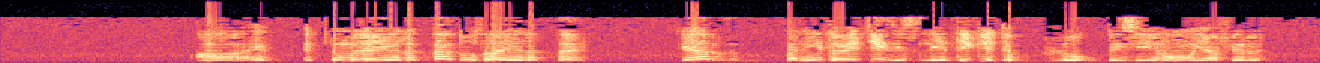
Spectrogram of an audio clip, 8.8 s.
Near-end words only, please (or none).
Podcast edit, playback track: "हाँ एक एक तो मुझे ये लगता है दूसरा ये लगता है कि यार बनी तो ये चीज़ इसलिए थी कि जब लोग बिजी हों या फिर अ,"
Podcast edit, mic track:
none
